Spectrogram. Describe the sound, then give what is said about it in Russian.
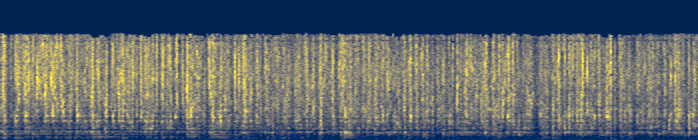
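Water runs from a tap into a cooking pot, a steady, full rushing hiss with faint splashing that continues evenly from start to end without a break. “Кука набирает в кастрюлю воду из крана.”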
